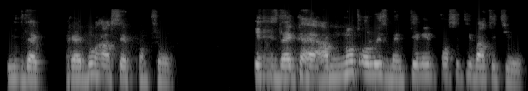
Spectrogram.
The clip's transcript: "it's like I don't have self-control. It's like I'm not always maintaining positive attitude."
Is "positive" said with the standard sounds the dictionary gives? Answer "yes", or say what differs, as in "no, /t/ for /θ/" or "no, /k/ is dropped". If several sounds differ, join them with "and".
no, /s/ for /z/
